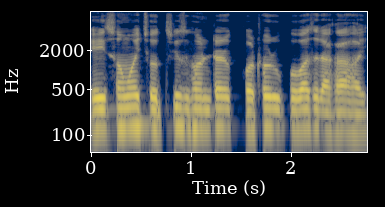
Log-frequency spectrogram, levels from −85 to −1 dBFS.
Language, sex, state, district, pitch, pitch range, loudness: Bengali, male, West Bengal, Jhargram, 125 Hz, 120-130 Hz, -18 LUFS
